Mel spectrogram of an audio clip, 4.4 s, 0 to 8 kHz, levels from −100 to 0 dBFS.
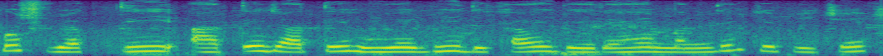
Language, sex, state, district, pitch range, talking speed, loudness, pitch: Hindi, female, Uttar Pradesh, Lalitpur, 220-255 Hz, 175 wpm, -13 LUFS, 235 Hz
